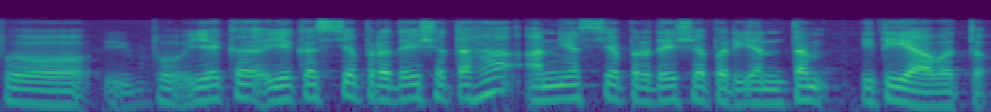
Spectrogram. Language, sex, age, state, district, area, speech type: Sanskrit, male, 45-60, Karnataka, Bangalore Urban, urban, spontaneous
